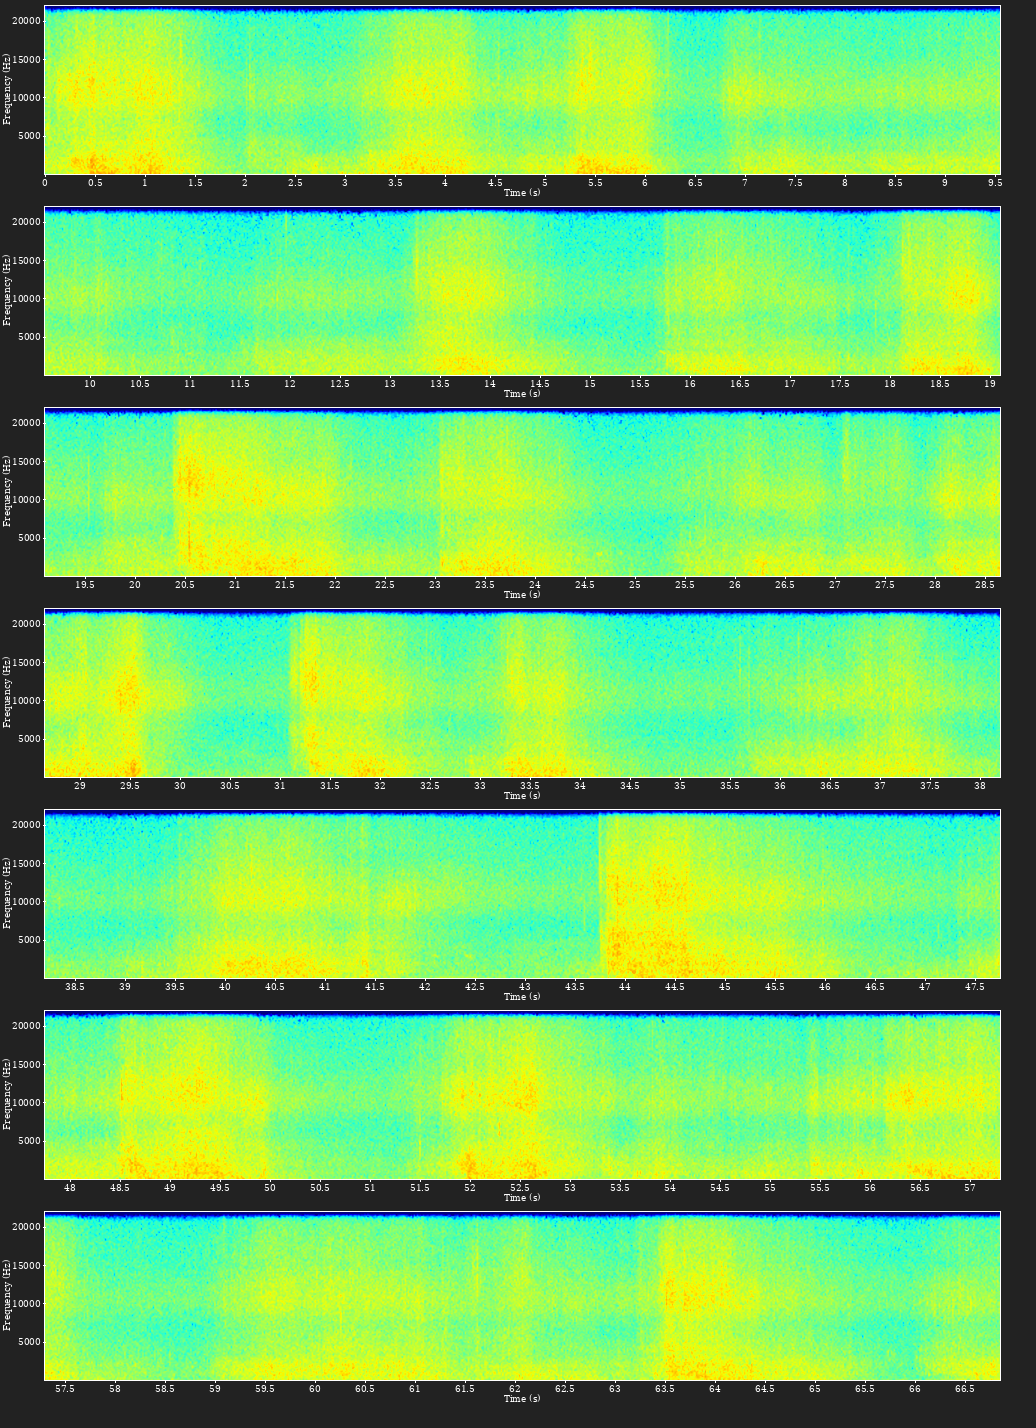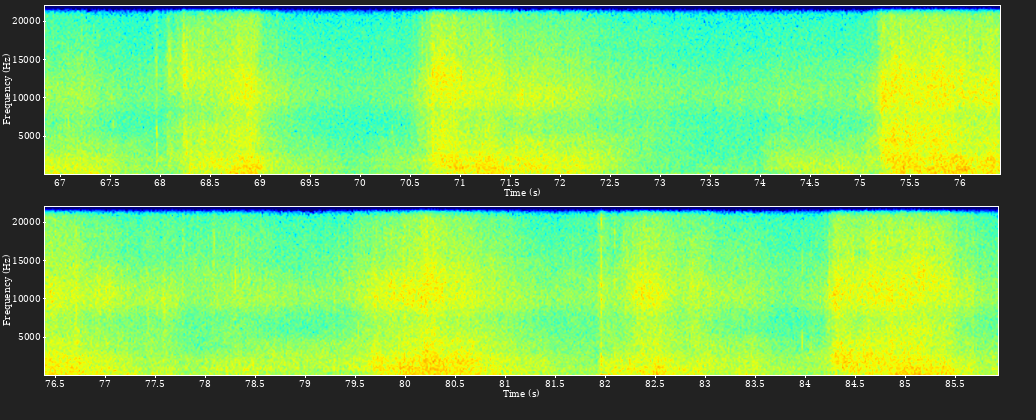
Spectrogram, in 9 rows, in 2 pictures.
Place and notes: At the beach, Sound of the waves
Zoom H2n MS +XY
